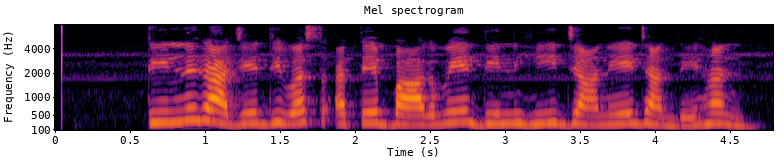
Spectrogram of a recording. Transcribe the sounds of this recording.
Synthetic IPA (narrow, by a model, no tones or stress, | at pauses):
t̪ɪnɾaːd͡ʒeːd̪ɪʋəsət̪eːbaːɾʋẽːd̪ɪnɦiːd͡ʒaːneːd͡ʒãːnd̪eːɦən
